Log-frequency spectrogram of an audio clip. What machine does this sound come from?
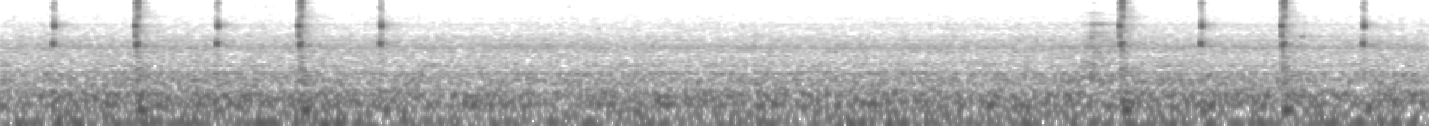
valve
